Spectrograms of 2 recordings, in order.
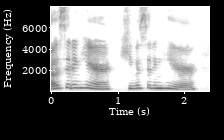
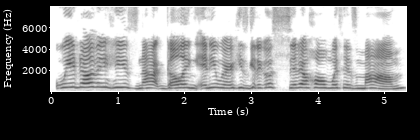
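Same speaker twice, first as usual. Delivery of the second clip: loud, high, emphatic reenactment; exasperated outburst; 4 semitones higher, 8 dB louder than usual. Retold or imitated. Telling her freaking-out friend he's going nowhere, exasperated outburst. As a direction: overpower a panicking friend with the obvious.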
